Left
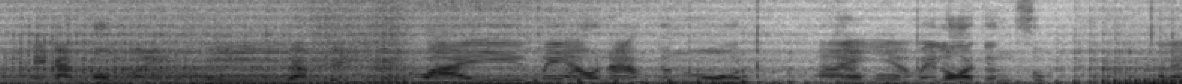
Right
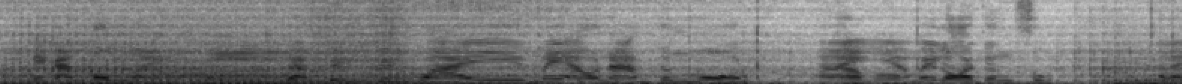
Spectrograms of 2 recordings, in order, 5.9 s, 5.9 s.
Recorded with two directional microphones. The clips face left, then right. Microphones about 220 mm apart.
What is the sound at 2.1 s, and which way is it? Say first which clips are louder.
Speech: even; 20° right (ahead or behind).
